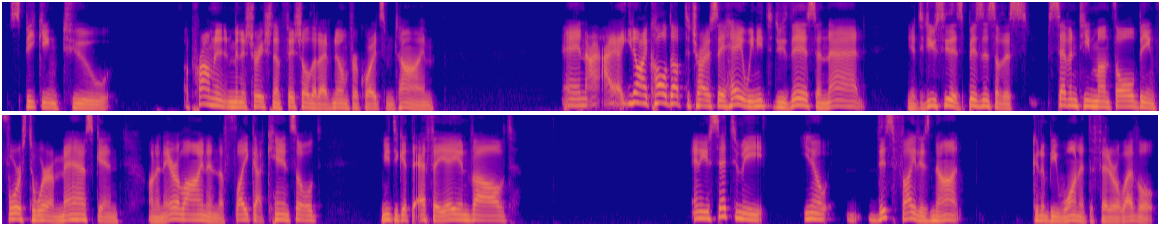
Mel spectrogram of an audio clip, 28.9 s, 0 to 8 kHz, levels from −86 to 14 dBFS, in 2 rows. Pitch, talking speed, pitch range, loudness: 130 Hz, 175 wpm, 105-155 Hz, -22 LUFS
